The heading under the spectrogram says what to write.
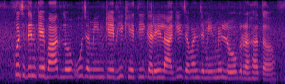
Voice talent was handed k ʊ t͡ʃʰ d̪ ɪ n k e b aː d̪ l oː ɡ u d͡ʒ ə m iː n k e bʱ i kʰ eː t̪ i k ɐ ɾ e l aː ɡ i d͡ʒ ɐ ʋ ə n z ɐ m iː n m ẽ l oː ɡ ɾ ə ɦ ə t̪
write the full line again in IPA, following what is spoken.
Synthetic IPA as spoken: k ʊ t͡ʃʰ d̪ ɪ n k e b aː d̪ l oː ɡ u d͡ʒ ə m iː n k e bʱ i kʰ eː t̪ i k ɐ ɾ e l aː ɡ i d͡ʒ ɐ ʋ ə n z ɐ m iː n m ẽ l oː ɡ ɾ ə ɦ ə t̪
